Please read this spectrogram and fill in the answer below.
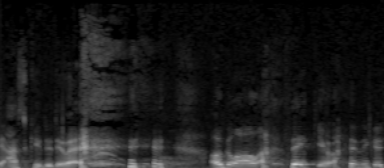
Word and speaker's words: Ogallala: Somebody had asked a very wise question, and I can never pronounce the name of this aquifer, so I may ask you to do it. Ogallala, thank you.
